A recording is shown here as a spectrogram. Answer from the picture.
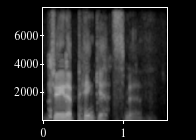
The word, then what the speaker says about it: Jada Pinkett Smith: Jada Plinkett Smith. – No, for Gotham. – Did you say Jada Plinkett Smith? – Yeah, isn't that her name? – No. It's Jada Pinkett Smith.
